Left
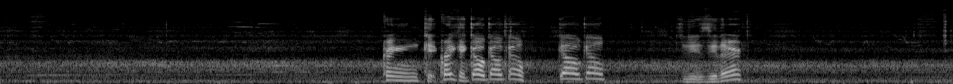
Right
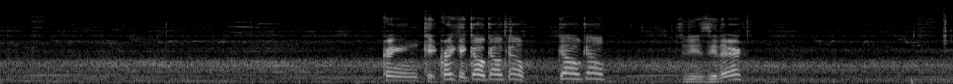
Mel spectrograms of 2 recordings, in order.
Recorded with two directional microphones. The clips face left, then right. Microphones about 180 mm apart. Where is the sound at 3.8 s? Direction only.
15° left (ahead or behind).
